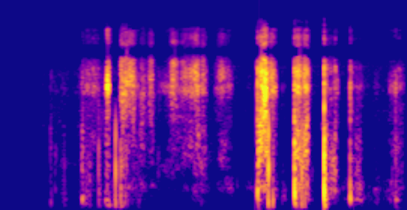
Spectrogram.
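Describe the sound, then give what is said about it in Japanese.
Scratchy rubbing and tapping bursts from a finger brushing against an earphone's built-in microphone, recorded through that microphone into an iPhone voice memo as a call-quality demo, irregular and uneven, louder clusters near the end with no speech. “イヤホンのマイク触ると入ってます。”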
